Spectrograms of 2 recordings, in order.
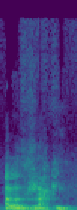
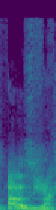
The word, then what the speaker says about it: Alazraqui: And the cat I have right now with me is, first of all, his name is Carlos Alazraqui. Carlos Alazraqui. That's good to hear it pronounced correctly.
